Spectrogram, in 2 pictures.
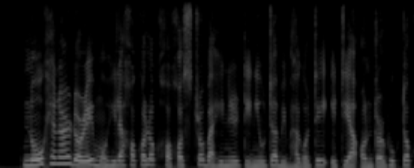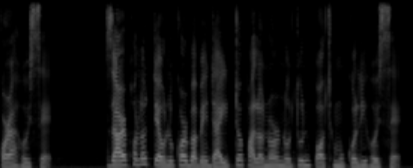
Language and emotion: Assamese, neutral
